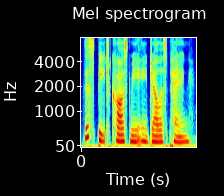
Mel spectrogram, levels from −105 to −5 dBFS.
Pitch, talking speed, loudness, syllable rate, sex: 175 Hz, 180 wpm, -17 LUFS, 4.2 syllables/s, female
